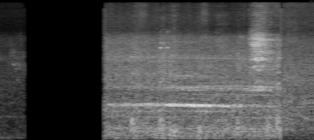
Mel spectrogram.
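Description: After a brief silence, a loud, steady rumble of a Mumbai local train near Dadar rolling along the tracks fills the clip, with a faint squeal riding on top.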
